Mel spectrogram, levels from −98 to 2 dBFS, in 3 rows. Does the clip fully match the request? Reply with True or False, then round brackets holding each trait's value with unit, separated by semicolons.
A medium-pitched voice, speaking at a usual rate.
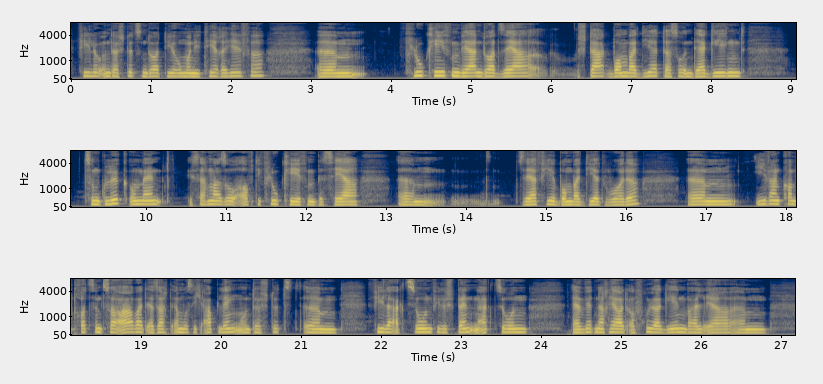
True (170 Hz; 135 wpm)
